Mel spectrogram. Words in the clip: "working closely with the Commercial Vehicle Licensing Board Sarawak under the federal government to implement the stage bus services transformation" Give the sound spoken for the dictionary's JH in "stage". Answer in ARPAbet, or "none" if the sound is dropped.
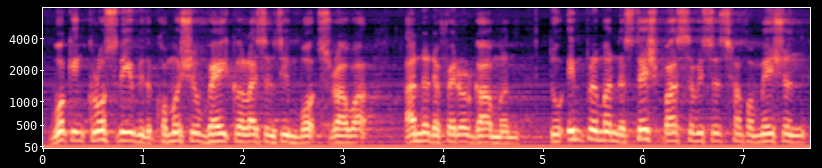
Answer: SH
